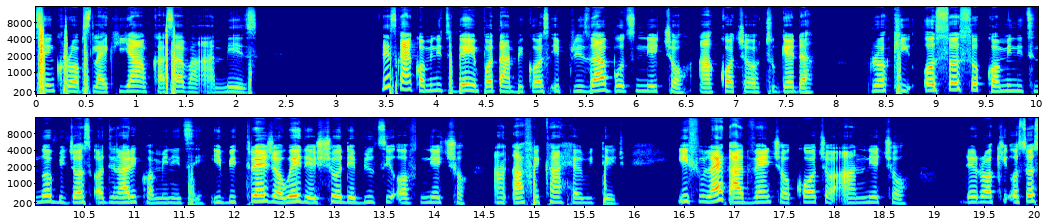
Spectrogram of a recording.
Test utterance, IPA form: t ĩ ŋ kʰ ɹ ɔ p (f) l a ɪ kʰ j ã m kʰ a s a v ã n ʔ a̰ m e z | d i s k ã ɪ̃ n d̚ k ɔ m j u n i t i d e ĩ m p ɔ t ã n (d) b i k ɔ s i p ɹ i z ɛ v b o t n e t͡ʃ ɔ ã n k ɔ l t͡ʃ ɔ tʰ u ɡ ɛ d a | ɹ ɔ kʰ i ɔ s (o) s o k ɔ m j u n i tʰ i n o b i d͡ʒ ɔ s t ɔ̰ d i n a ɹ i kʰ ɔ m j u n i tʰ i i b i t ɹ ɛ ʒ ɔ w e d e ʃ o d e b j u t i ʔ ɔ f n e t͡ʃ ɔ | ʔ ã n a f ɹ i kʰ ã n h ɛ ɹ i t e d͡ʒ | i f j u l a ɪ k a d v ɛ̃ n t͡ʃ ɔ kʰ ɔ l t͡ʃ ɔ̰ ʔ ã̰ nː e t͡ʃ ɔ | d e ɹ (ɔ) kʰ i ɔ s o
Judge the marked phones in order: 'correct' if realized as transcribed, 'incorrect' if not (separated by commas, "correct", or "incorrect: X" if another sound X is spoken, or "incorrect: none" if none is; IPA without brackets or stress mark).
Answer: incorrect: s, incorrect: t, correct, correct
